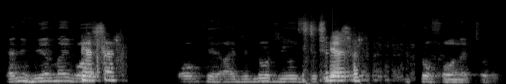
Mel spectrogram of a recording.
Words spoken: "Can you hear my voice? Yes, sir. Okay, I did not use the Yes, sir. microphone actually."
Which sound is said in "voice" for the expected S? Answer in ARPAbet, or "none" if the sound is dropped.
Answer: none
